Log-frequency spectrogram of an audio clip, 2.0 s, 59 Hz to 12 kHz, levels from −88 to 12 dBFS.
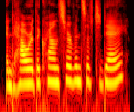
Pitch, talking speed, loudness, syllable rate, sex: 235 Hz, 265 wpm, -16 LUFS, 6.2 syllables/s, female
